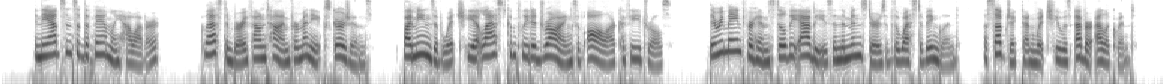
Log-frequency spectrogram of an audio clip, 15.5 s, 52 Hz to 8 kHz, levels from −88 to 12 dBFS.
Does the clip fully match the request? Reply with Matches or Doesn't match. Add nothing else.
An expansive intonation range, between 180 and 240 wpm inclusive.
Matches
